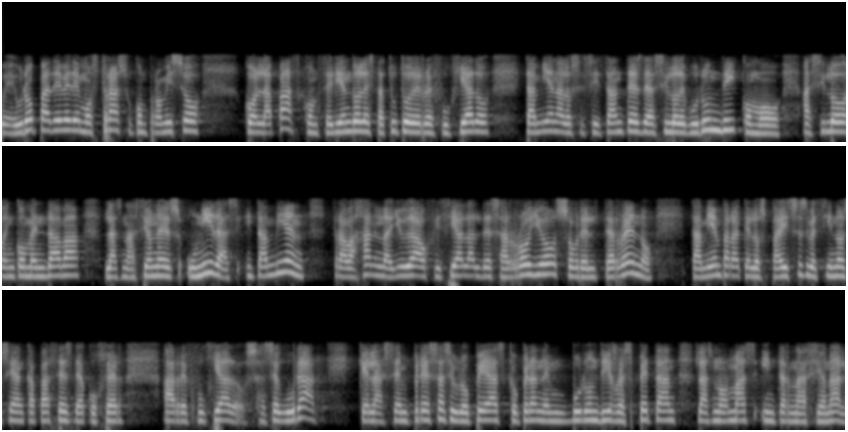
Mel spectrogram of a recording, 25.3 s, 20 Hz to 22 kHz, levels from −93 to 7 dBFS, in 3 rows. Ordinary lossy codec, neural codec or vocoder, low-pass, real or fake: none; codec, 16 kHz in and 24 kHz out, 1 kbps, XY-Tokenizer; 5.4 kHz; fake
